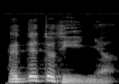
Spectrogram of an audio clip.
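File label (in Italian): "di tigna", vocabolario dialettale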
